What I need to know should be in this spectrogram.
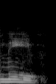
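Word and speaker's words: Niamh: did you pronounce this it was n i a m e or H but it was pronounced Neve I don't get it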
